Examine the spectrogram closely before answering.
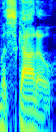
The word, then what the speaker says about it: Moscato: This one, it said deliciously sweet, and it's a red Moscato. Is that how you pronounce it?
